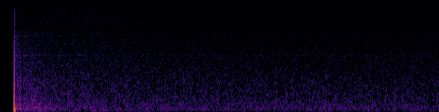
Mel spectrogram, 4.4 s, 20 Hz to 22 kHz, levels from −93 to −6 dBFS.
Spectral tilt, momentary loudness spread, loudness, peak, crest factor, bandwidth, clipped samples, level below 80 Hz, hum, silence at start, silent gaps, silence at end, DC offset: -5.5 dB/octave; 6 LU; -63 LUFS; -26 dBFS; 34 dB; 16.5 kHz; under 0.1%; -72 dBFS; none; 0.15 s; none; 0 s; under 0.1%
